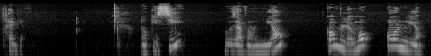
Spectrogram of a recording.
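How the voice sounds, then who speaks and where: Female teacher, slow and breathy, drilling children on sounds. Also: medium pitch, big pitch swings. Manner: slow, carefully articulated, repeats sounds for children. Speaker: primary school teacher. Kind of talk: phonics lesson for young children.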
